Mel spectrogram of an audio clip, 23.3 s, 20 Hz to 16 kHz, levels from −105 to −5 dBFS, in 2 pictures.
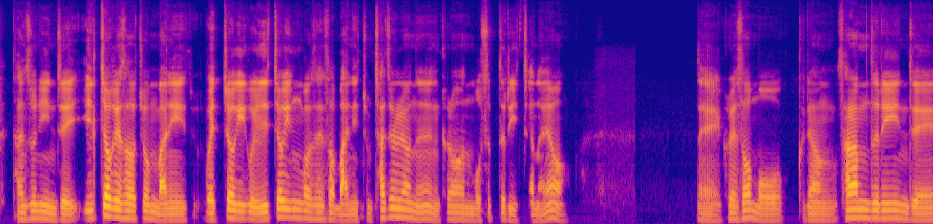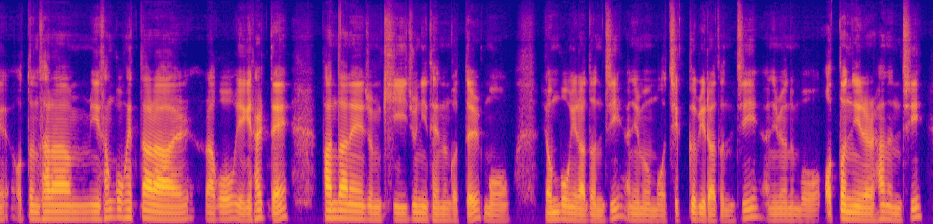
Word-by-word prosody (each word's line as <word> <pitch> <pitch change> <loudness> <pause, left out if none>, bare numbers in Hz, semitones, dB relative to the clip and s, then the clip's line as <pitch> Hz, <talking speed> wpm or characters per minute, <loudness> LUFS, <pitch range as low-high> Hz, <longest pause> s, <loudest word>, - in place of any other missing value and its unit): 단순히 115 +2 -2
인제 100 -2 +1 0.2
일적에서 125 0 +5
좀 115 0 -3
많이 95 -1 +2 0.2
외적이고 115 +2 +3
일적인 130 +6 +2
것에서 110 -3 -2
많이 90 -1 -1
좀 100 - -11
찾으려는 130 -6 -1
그런 105 0 -4
모습들이 100 +2 -6
있잖아요. 85 +1 -4 1.6
네, 90 -3 -3
그래서 110 +4 0
뭐 95 -5 -4 0.2
그냥 95 -1 -5
사람들이 125 -1 +3
인제 100 -3 -1
"어떤 115 -2 -6
사람이 115 0 +1
성공했다."랄 120 -5 +3 0.2
라고 110 +3 -2
얘기를 100 0 +2
할 125 +1 +3
때 140 - +4 0.4
판단의 125 -3 +4
좀 105 -2 -5
기준이 105 +1 -2
되는 95 -1 -5
것들. 90 +7 -1
뭐, 85 -3 -7 0.4
연봉이라든지 105 - -1
아니면 95 -2 -6
뭐 85 0 -7
직급이라든지 100 - -3
아니면은 95 -1 -7
뭐 85 0 -8
어떤 120 -3 +3
일을 100 -3 +3
하는지 115 +6 -2
105 Hz, 280 characters per minute, -23 LUFS, 95-120 Hz, 1.6 s, 일적에서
